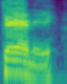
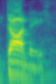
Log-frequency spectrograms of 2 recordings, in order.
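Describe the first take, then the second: First: The first vowel sounds like the vowel in 'cat'. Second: The first vowel sounds like the vowel in 'father'. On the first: This is how a character says the name. The speaker calls it wrong. "really the Freddy says Danny" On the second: This is the technically correct pronunciation. The speaker calls it right. "The right pronunciation would technically be Donny"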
